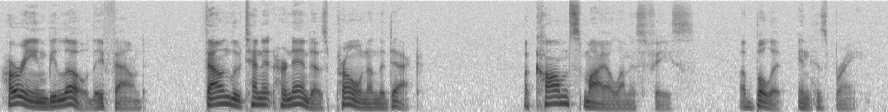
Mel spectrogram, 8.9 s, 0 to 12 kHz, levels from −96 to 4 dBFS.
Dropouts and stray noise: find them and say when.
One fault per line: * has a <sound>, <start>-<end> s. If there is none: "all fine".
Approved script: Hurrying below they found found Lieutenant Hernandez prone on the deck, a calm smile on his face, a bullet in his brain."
all fine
